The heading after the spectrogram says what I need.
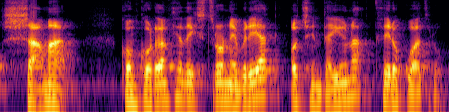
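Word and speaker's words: שמר: Veamos la concordancia de la palabra guardar, pronunciada como shamar, concordancia de Strong Hebrea 8104, que significa guardar, proteger, cuidar.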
